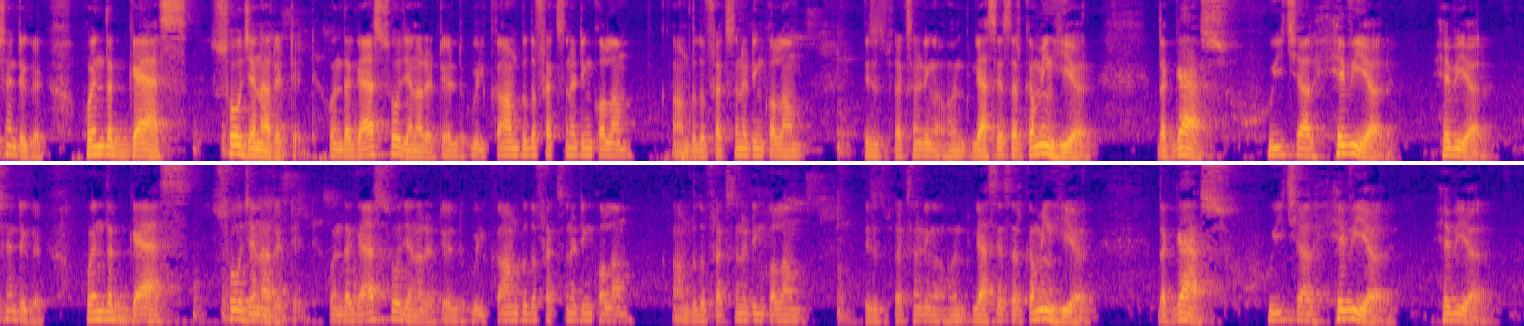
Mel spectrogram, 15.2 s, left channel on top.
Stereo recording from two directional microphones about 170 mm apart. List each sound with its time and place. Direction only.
0.0 s speech: 60° left (ahead or behind); by 14.8 s 40° left (ahead or behind)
